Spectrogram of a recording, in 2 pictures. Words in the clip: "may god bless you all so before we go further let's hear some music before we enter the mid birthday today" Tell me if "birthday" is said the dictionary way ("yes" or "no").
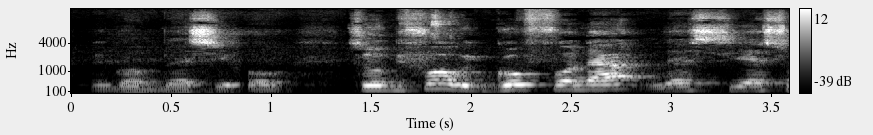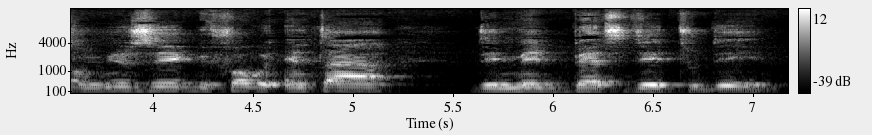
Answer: no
